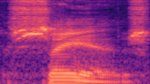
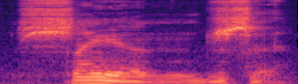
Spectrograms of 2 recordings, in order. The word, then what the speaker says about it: Sands: Evidently, my pronunciation doesn't meet their requirements, but the algorithm spells it S-A-N-S, sans, like in because of or related to, but it's Sands, S-A-N-D-S.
